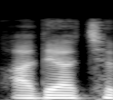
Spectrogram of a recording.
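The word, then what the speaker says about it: ADAC: adh 관련 내용을 찾아보겠다 adh 독일어로 아데아체 발음한다 독일은 타이어펑크 등 긴급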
